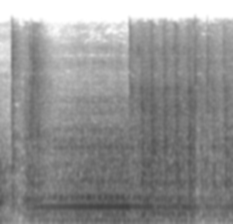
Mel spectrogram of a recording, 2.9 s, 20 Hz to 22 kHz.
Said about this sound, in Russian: Во-первых, абонентские терминалы или телетайпы. Это были электромеханические печатающие устройства, такие как популярные модели Siemens T100 или телетайп Model 33.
